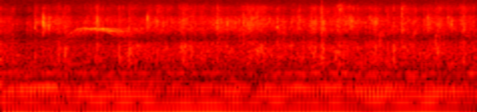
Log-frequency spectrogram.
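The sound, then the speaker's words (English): A crowd claps steadily throughout for a woman introduced as the speaker's wife's sister, a dense patter of many hands at moderate volume over a low hum, with no clear voices standing out. “See, you clap up, okay”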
